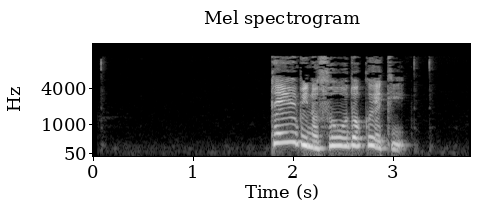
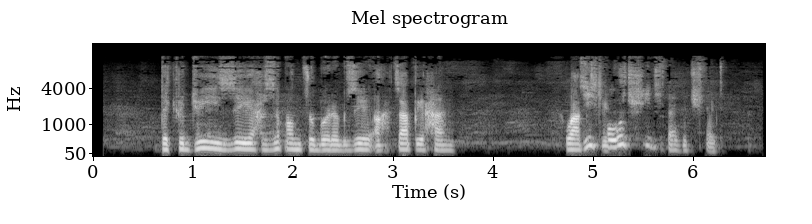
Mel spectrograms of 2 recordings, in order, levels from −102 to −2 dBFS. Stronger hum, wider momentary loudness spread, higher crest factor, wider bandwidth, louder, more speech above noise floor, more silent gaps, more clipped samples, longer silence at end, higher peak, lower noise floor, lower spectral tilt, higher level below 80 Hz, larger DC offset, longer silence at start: neither; about the same, 14 LU vs 14 LU; about the same, 20 dB vs 20 dB; about the same, 11.5 kHz vs 11.5 kHz; about the same, -22 LUFS vs -20 LUFS; first, 59 dB vs 33 dB; neither; neither; first, 0.65 s vs 0.5 s; second, -6 dBFS vs 0 dBFS; first, -81 dBFS vs -52 dBFS; about the same, -4 dB/octave vs -5 dB/octave; about the same, -68 dBFS vs -70 dBFS; neither; first, 1.8 s vs 0.7 s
